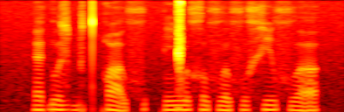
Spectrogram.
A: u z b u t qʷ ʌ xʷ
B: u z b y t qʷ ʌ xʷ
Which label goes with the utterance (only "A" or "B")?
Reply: A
